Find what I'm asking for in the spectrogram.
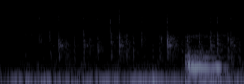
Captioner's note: keyboard clacks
